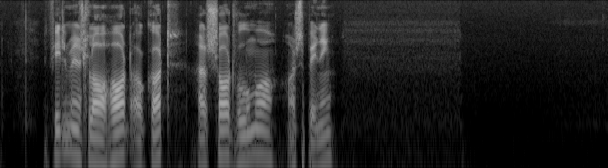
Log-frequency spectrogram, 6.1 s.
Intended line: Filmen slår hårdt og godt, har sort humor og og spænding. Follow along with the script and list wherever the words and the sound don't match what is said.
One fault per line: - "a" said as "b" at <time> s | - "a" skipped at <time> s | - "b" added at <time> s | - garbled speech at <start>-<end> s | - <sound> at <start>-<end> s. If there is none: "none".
- "og" skipped at 3.0 s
